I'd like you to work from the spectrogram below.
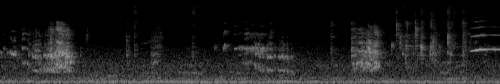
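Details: Rainbow lorikeets bathing in a balcony bird bath give harsh, broad squawking bursts, three main outbursts spaced about one and a half seconds apart over a low background hum.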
